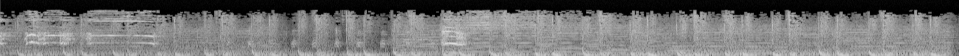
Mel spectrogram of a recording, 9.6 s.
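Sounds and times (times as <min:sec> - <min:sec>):
rooster crowing: 0:00.0 - 0:01.7, 0:04.4 - 0:04.8
loud rhythmic music with a driving beat: 0:00.0 - 0:09.5.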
